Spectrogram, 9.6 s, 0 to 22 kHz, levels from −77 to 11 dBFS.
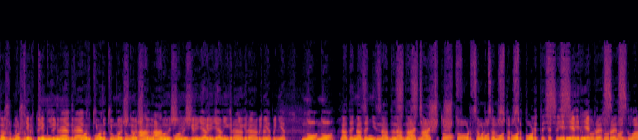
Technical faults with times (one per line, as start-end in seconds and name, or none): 0.00-9.58 doubled audio track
